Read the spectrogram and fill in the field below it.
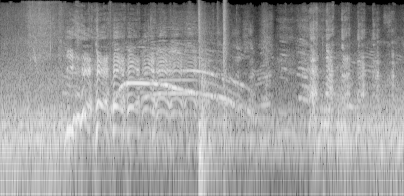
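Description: A large fish thrashes and thumps on a deck.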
